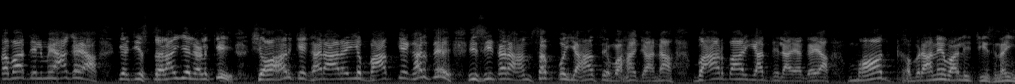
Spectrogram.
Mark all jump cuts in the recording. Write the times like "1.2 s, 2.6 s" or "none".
none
